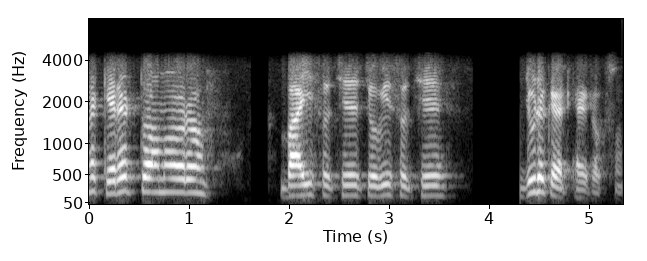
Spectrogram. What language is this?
Odia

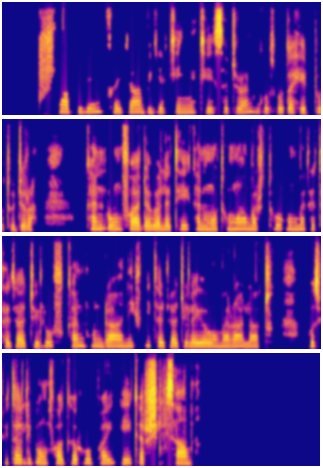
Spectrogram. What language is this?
Oromo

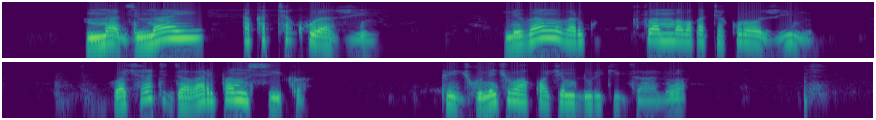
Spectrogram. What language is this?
Shona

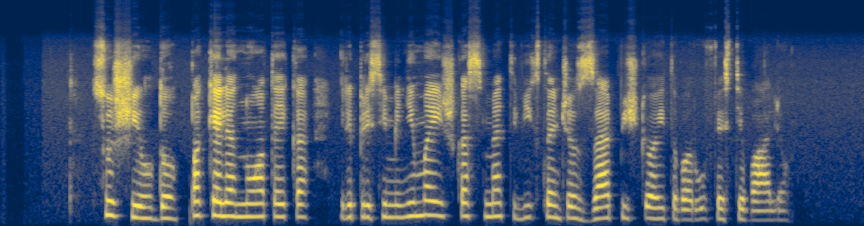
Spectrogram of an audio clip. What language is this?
Lithuanian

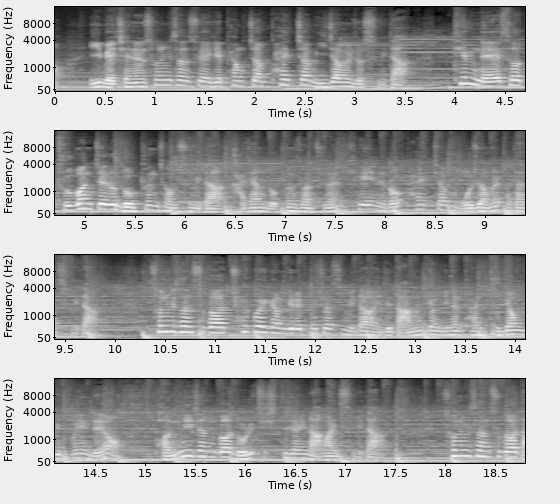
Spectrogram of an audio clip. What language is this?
Korean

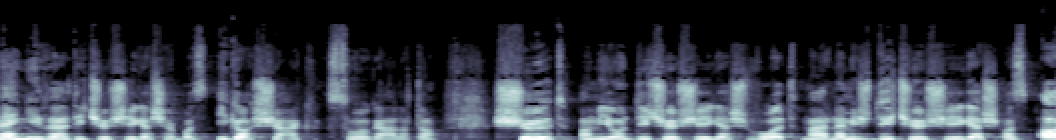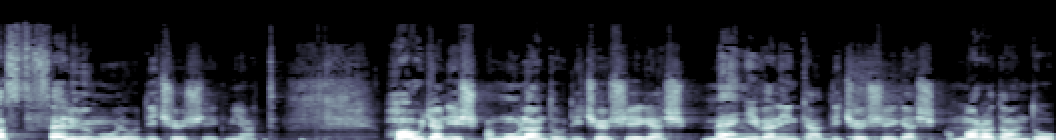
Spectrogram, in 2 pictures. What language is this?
Hungarian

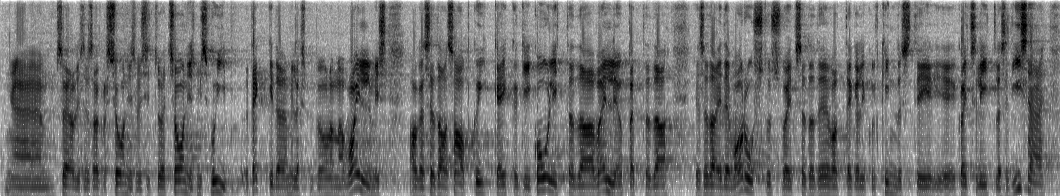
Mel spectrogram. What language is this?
Estonian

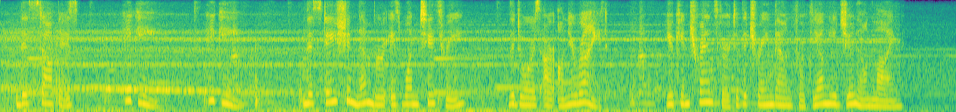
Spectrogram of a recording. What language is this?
Korean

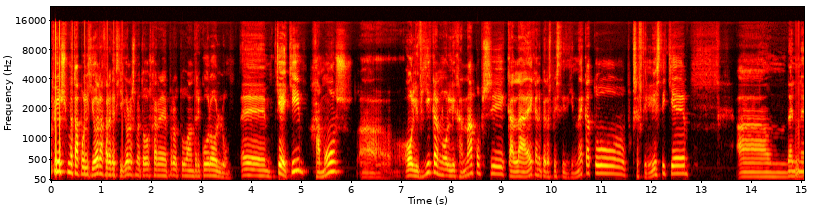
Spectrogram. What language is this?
Greek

